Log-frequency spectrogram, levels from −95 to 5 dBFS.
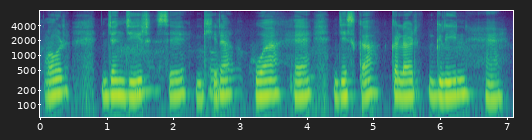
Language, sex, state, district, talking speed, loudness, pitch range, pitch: Hindi, male, Bihar, Patna, 70 wpm, -14 LUFS, 145-165 Hz, 155 Hz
